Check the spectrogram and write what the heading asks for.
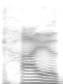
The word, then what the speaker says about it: Cieha: It's pronounced Cieha, though.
